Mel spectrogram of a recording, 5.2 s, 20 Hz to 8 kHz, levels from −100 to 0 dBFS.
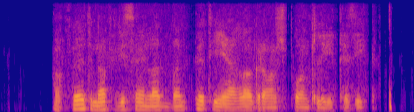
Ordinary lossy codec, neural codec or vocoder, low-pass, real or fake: AAC, 32 kbps; none; 7.2 kHz; real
